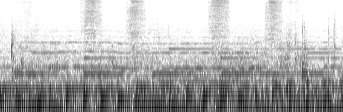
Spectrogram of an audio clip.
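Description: Background music, with four short hissing bursts of an aerosol insecticide spray between about one and three and a half seconds in.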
